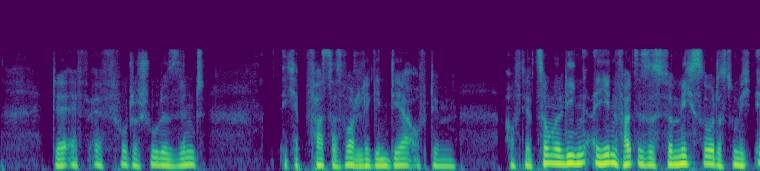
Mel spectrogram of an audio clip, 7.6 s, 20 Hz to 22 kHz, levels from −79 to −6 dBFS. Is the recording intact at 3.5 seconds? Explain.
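Yes, the speech at 3.5 seconds is intact, with no fault at that moment.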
